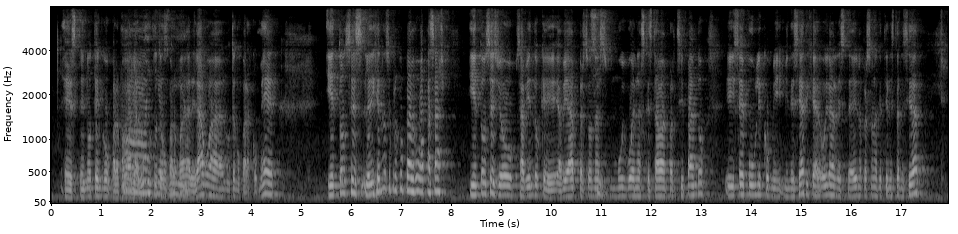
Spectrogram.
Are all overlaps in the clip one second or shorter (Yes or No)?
No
